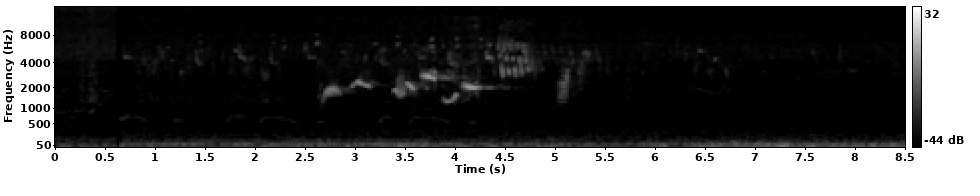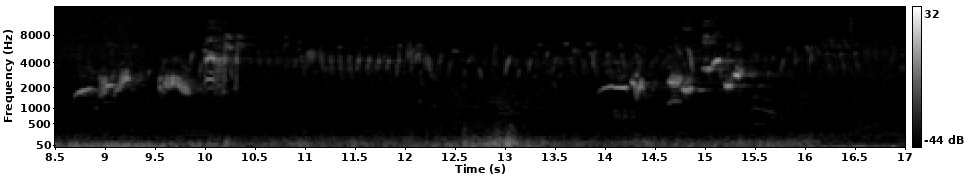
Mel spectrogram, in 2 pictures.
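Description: Small birds chirping and twittering in three short bursts over a steady low rumble.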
